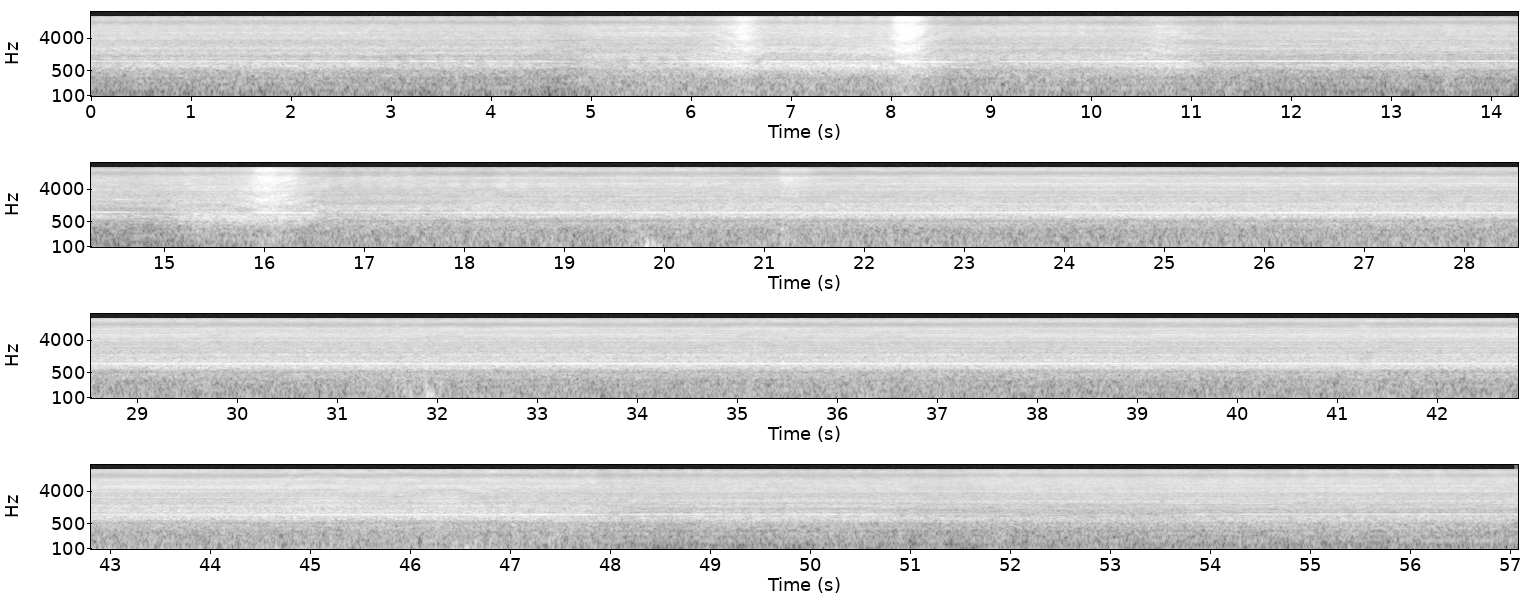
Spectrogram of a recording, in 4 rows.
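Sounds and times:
hair dryer running: 0:00.0 - 0:57.0.

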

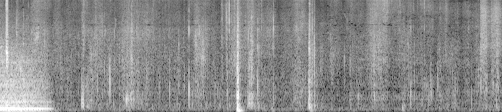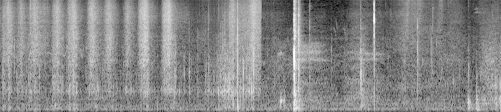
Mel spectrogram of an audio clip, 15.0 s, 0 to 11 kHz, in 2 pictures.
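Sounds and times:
footsteps through tall grass: 0:00.0 - 0:10.2.

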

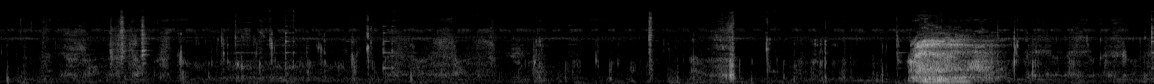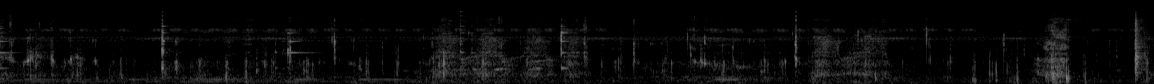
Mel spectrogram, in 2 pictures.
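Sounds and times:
chewing and slurping: 0:00.0 - 0:22.9
metal spoon scraping ceramic bowl: 0:15.9 - 0:17.4.

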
